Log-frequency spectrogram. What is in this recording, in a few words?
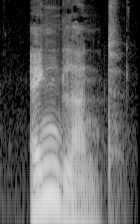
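"england", German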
